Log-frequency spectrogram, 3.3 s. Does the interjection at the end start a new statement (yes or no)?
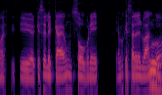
no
